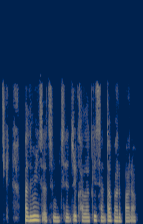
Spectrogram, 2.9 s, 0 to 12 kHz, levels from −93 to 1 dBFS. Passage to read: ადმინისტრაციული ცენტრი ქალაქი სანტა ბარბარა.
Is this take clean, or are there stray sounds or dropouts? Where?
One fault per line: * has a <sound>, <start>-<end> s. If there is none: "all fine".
* has a dropout, 2.4-2.5 s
